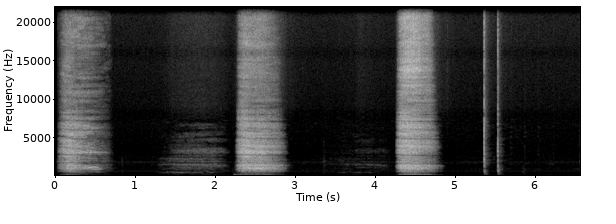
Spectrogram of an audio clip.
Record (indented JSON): {
  "exhalation_length": "6.6 s",
  "exhalation_amplitude": 28025,
  "exhalation_signal_mean_std_ratio": 0.38,
  "survey_phase": "beta (2021-08-13 to 2022-03-07)",
  "age": "18-44",
  "gender": "Female",
  "wearing_mask": "No",
  "symptom_none": true,
  "symptom_onset": "6 days",
  "smoker_status": "Never smoked",
  "respiratory_condition_asthma": false,
  "respiratory_condition_other": false,
  "recruitment_source": "REACT",
  "submission_delay": "6 days",
  "covid_test_result": "Positive",
  "covid_test_method": "RT-qPCR",
  "covid_ct_value": 22.0,
  "covid_ct_gene": "E gene",
  "influenza_a_test_result": "Negative",
  "influenza_b_test_result": "Negative"
}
